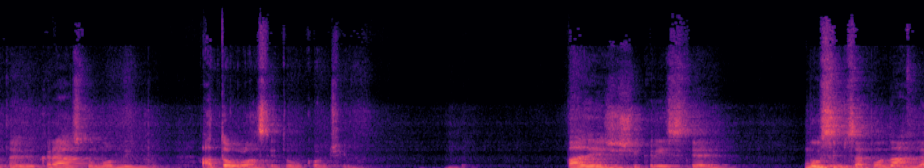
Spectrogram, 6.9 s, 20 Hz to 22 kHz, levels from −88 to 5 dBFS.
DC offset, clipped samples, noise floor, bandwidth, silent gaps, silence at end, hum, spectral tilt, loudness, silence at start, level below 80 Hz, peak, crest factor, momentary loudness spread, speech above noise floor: under 0.1%; under 0.1%; -68 dBFS; over 20 kHz; none; 0 s; none; -4.5 dB/octave; -29 LUFS; 0 s; -74 dBFS; -12 dBFS; 20 dB; 16 LU; 39 dB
